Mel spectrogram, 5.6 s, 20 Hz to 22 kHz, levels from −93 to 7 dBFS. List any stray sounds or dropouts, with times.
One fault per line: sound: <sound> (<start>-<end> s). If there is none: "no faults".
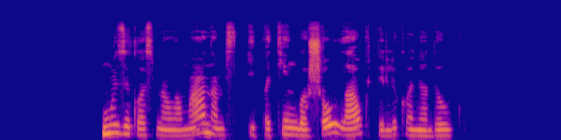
no faults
